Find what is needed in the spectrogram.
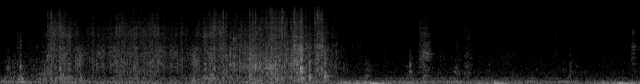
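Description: Cellophane wrapping on a bouquet of roses crinkling as the bouquet is handled and set into a plastic bucket, lasting about three seconds, followed by a couple of light knocks.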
